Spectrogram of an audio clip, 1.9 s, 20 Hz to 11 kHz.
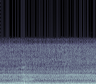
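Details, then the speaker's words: Ford 335 industrial tractor (decals read Ford 3600), freshly rebuilt engine, on a maintenance run with John Deere fuel additive: deep steady diesel idle, even smooth beat, no knocks or misses; normal idle. "sure you all can hear it it sounds real smooth low idle good"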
